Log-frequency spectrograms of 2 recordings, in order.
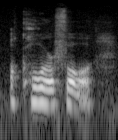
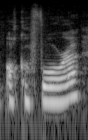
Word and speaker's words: Okorafor: is binti by nnedi okorafor finally I kept saying aquaphor and I don't know why but then every time right oh that's wrong I'd go back to say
